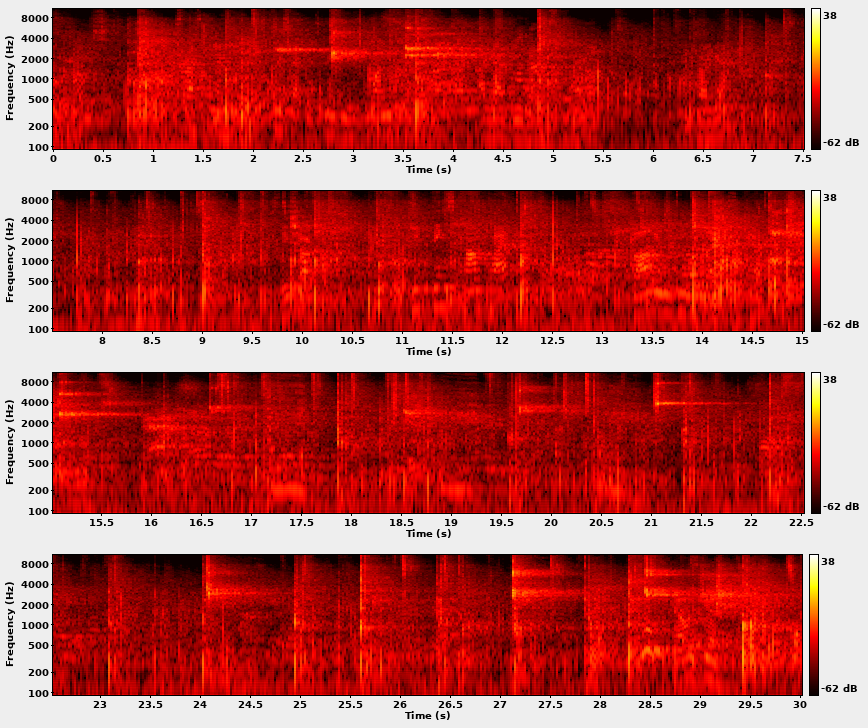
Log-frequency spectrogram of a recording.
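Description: Tennis balls being struck by rackets and bouncing on an indoor hard court: sharp, irregular pops throughout, with voices chattering in the background.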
